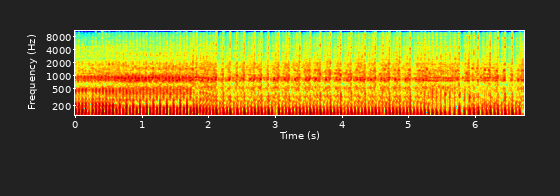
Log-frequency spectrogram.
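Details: Trash-found edger said to burn oil, after carburetor screw adjustments: small single cylinder pops along about three beats a second, irregular and stumbling; rough running, owner suspects carb screws need more adjustment.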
